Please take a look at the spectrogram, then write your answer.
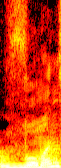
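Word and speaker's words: women: तो man drivers, और वुमन servant तो विमन सर्वेंट। वुमन सिंगुलर के लिए बोलते हैं और उसकी जो प्लूरल होता है, उसकी जो प्रोनाउंसिएशन होती है वो विमन होती है, यानी कि वुमन सर्वेंट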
